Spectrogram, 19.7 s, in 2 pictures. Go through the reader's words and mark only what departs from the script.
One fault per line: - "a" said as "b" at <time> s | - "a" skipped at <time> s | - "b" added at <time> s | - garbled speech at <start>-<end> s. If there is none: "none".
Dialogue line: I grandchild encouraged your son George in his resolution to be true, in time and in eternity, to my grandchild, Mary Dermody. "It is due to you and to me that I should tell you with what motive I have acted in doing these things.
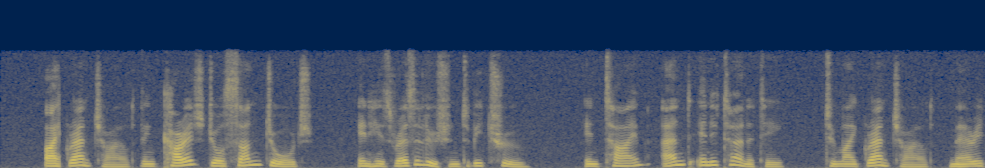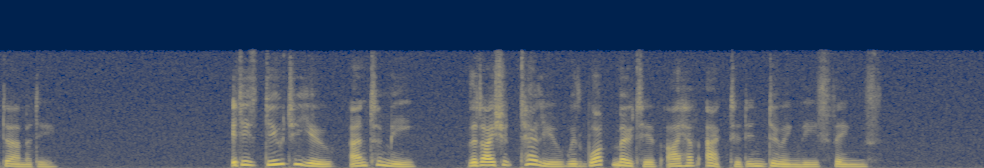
none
